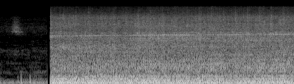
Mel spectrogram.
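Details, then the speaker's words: MAN diesel that would not start for almost two years, started after the battery (found at 5 V) was seen to and the solenoid valve was replaced: it catches abruptly and settles into a deep, steady rumble without knocks or misses. "so ang naging problema yung ano lang solonoid okay na mga kahoga umaandar na siya"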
